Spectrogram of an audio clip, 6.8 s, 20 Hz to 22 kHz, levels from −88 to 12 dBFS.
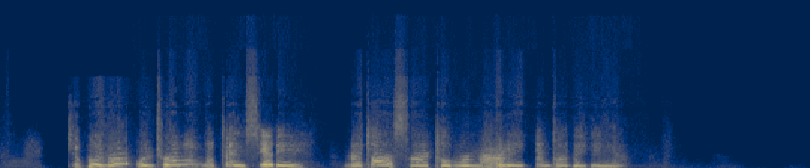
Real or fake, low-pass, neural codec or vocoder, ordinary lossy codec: fake; 19.8 kHz; codec, 44.1 kHz, 0.9 kbps, DAC; Opus, 16 kbps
